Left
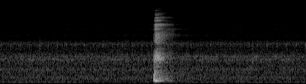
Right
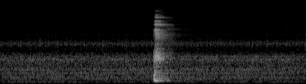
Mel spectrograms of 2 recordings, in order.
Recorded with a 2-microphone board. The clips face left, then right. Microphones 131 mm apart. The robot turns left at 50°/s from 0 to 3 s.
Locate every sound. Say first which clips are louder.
1.5 s a snare drum: left 2 dB; 5° left (ahead or behind), 0.7 m; by 1.8 s 5° right (ahead or behind), 0.7 m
